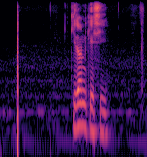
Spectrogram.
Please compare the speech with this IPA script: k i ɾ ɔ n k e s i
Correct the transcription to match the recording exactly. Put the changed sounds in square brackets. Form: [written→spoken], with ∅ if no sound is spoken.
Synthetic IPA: k i ɾ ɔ n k e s i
